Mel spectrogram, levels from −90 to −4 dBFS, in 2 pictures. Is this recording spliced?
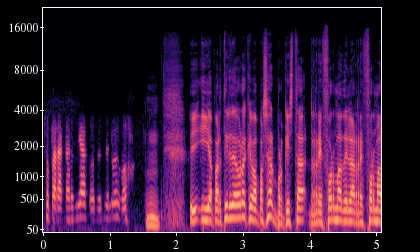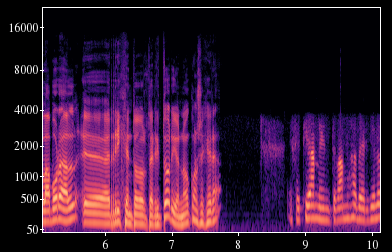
no; 0 cuts

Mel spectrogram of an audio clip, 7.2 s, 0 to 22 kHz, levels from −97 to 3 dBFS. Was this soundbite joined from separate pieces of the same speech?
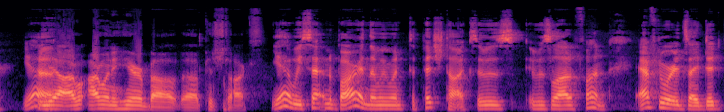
no; 0 cuts

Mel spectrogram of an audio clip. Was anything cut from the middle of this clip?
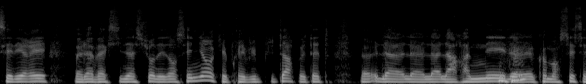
no; 0 cuts

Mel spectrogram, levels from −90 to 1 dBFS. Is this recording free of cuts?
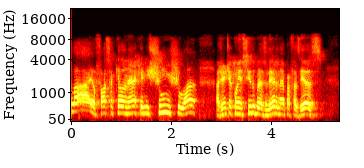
yes; 0 cuts

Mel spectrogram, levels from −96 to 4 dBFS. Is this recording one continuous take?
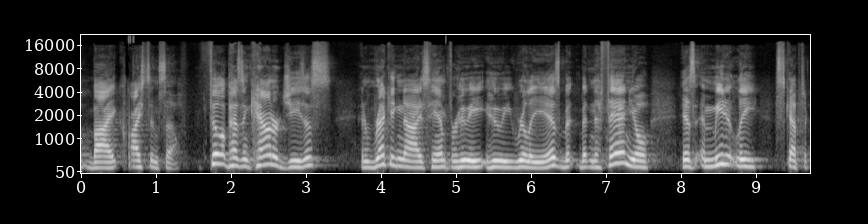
no; 1 cut; at 1.5 s

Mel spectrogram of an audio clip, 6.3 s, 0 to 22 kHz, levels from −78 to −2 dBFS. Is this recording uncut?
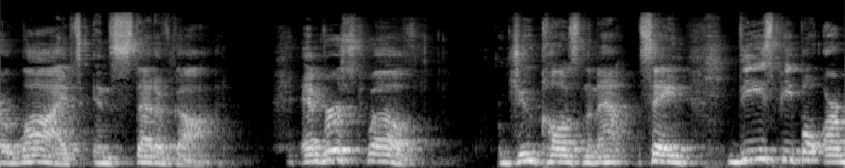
yes; 0 cuts

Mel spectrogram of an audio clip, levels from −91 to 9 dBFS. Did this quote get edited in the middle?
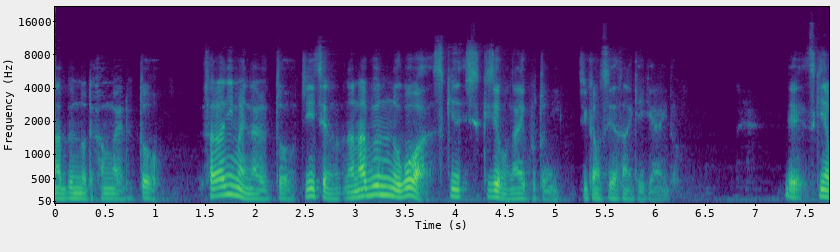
yes; 2 cuts; at 2.9 s, 5.2 s

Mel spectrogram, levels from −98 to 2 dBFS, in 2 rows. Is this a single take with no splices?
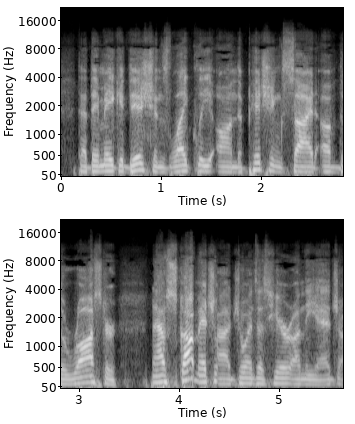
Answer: no; 1 cut; at 4.3 s

